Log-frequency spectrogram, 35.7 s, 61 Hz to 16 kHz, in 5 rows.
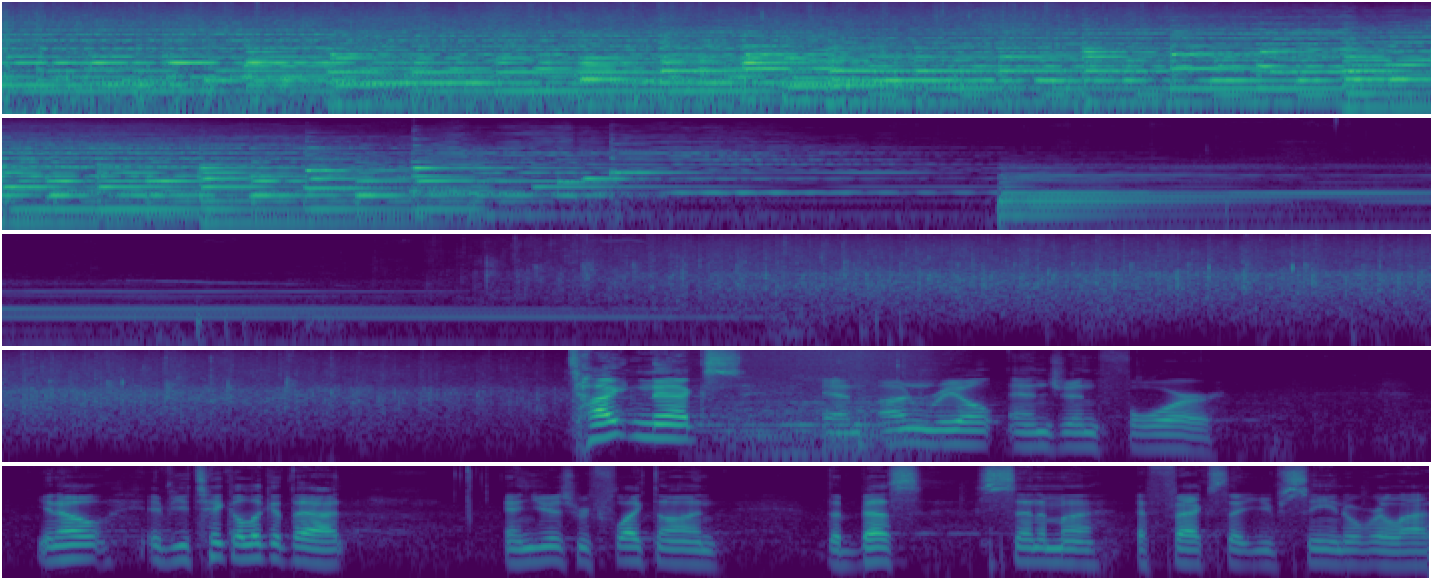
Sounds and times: Violin, fiddle: 0.0 - 12.9.

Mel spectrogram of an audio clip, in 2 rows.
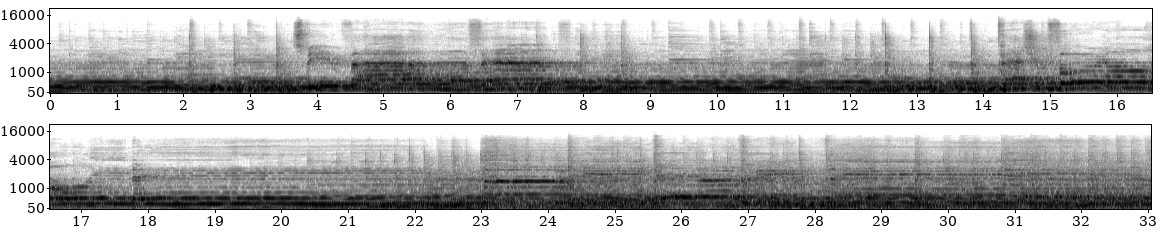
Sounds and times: Inside, large room or hall: 0.0 - 33.0
Music: 0.0 - 33.0
Singing: 14.2 - 33.0.

